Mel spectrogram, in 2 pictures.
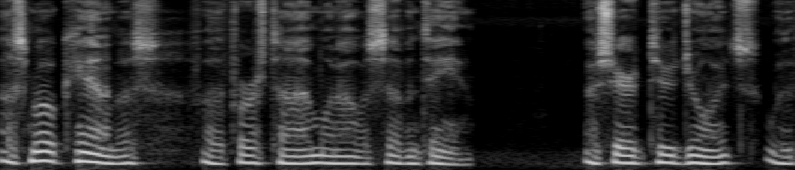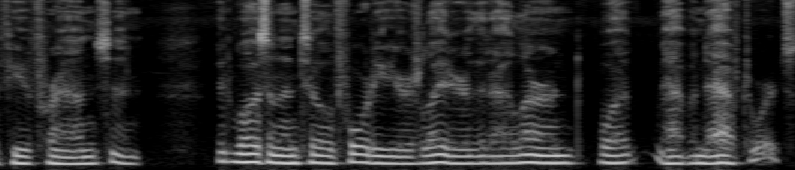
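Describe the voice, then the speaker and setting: With an American accent, a man uses an ordinary speaking voice at a medium pitch, a moderate pace and fairly even intonation. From Virginia, US South. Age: 60s. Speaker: war veteran. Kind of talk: testimony.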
